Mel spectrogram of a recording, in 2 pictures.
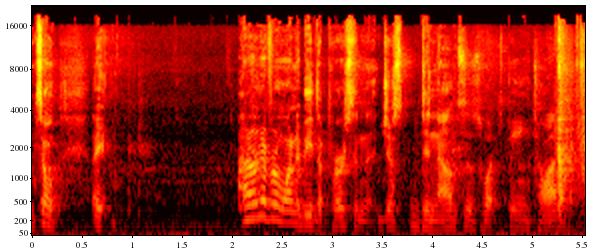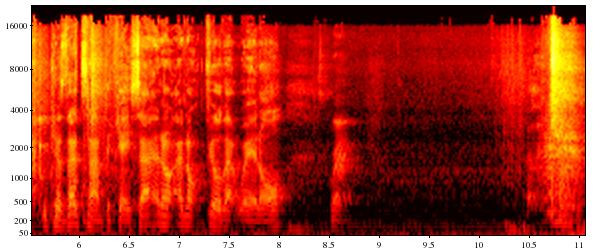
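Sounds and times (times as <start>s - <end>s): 
speech: 0.0s - 0.9s, 2.1s - 8.8s
sneeze: 10.5s - 11.0s.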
